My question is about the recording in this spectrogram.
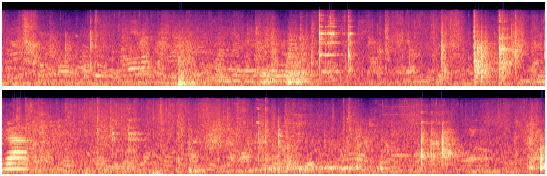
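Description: Dishes and metal utensils clinking and clattering in a run of sharp, ringing clinks, with voices chattering in the background.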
